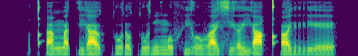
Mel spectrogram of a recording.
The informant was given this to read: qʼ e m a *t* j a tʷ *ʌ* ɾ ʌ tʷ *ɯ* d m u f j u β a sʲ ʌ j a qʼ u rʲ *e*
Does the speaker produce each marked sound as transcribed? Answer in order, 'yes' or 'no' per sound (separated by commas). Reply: yes, yes, yes, yes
